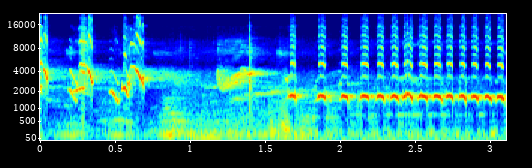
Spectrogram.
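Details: White-rumped shama, called murai batu, singing: a few varied sweet whistled notes, then a rapid even series of about fifteen identical clear whistled notes repeated several times per second; a voice is briefly heard at the start.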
